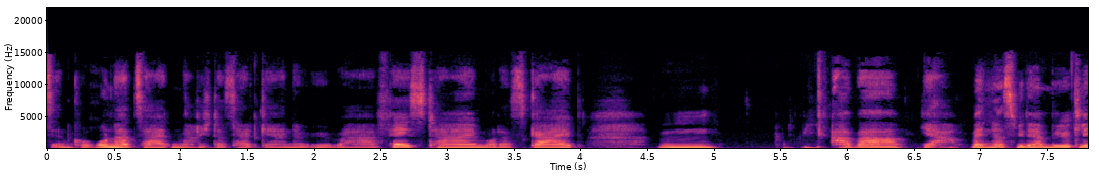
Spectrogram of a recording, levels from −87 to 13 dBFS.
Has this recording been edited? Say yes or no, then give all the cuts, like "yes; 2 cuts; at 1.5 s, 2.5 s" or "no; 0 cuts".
no; 0 cuts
